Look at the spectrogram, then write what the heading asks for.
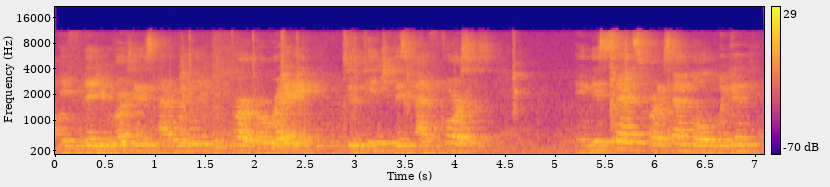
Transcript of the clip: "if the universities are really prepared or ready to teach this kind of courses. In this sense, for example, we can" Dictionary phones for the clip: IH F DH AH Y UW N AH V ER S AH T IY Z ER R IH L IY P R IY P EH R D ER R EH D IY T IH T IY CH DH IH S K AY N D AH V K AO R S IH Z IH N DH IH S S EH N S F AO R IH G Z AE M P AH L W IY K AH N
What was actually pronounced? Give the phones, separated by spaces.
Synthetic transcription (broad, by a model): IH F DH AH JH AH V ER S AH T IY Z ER W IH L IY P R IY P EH R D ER R EH D IY T IH T IY CH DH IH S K AY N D AH V K AO R S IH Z IH N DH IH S S EH N S F AO R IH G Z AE M P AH L W IY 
